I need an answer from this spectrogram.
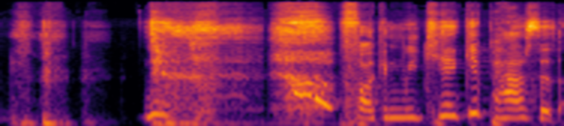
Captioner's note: both laughing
